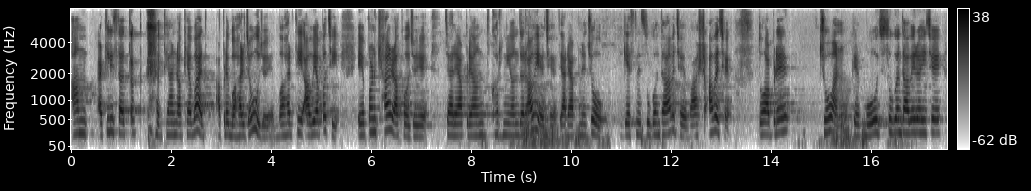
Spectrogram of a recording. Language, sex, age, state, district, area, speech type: Gujarati, female, 18-30, Gujarat, Amreli, rural, spontaneous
